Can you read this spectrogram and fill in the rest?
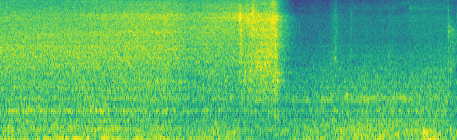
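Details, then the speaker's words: All-American pressure canner canning bone broth: a hard steady steam hiss for about five seconds, then it fades with no weight rattle yet. This is normal pressure build-up, since the weight rattles once at pressure. "Okay, once it gets to pressure, it'll start rattling around. I can either use this gauge or I can listen for this to rattle."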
